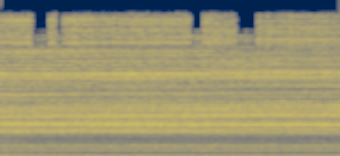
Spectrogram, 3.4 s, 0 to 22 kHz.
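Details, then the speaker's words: 1997 Pontiac Trans Am LT1 V8 just after replacing the original PCV valve: even, steady idle with a low, regular rumble and no stumble, about 75% of the former rough idle gone, no more cutting out on throttle. "Wow, that actually made a huge difference. My car used to uh actually rumble from the from the uh stumbling on the idle and I would say about 75% of it is gone now. I've got a way smoother idle. You can probably hear how smooth it is."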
